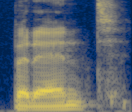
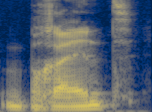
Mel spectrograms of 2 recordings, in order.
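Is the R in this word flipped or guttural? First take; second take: flipped; guttural. First: The R is a quick flipped tap. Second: The R is made in the throat. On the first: "to do the flipped R" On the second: "instead of"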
